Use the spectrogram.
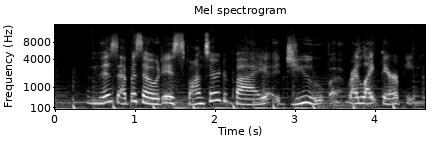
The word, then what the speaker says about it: Joovv: This episode is sponsored by Juve Red Light Therapy.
